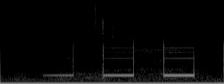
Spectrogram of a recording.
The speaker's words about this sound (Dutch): Mijn eerste reflex was om ons papa te bellen. Dit moest een vergissing zijn. Maar de telefoon bleef overgaan. Ik belde nog eens en nog eens.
